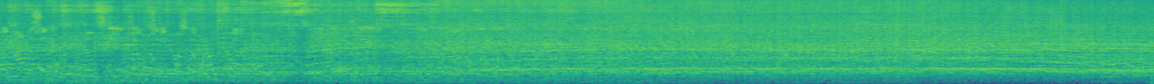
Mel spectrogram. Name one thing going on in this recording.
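Many motorcycle engines rev loudly and roar away from a start line.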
